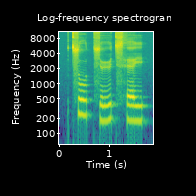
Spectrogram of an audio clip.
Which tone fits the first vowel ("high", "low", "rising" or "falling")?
high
